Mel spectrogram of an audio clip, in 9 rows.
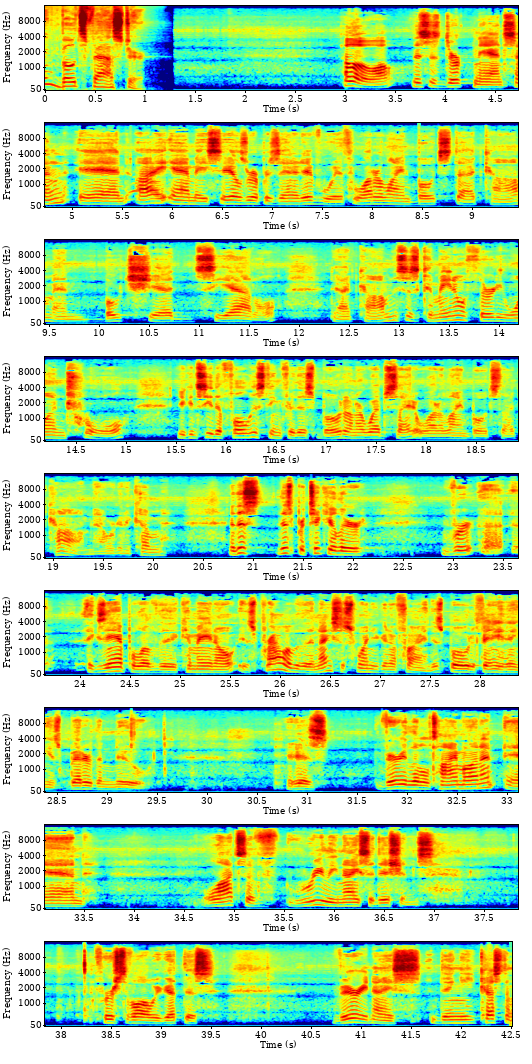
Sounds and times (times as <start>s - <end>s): Speech: 0.0s - 1.1s, 3.0s - 11.8s, 12.4s - 20.2s, 20.8s - 22.2s, 22.9s - 29.5s, 30.8s - 33.7s, 34.6s - 37.3s, 38.4s - 39.6s, 40.8s - 42.5s.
